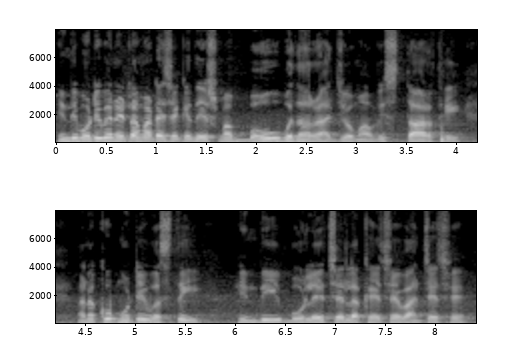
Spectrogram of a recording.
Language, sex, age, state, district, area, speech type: Gujarati, male, 60+, Gujarat, Surat, urban, spontaneous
